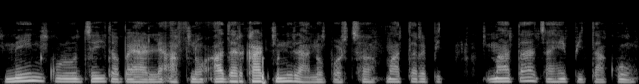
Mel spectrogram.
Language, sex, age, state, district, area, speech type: Nepali, male, 18-30, West Bengal, Darjeeling, urban, spontaneous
